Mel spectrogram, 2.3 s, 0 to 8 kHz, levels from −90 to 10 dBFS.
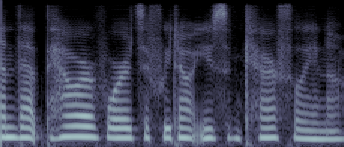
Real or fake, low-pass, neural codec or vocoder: fake; 7.2 kHz; codec, 16 kHz, about 1 kbps, DyCAST, with the encoder's durations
